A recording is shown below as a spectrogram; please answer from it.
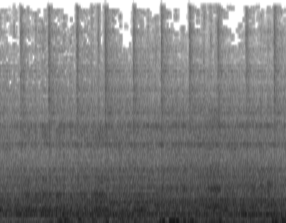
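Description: Psytrance electronic music with a steady, fast beat under held synth tones.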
